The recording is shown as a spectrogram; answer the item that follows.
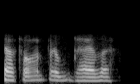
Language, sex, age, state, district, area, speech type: Sindhi, female, 30-45, Madhya Pradesh, Katni, urban, conversation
